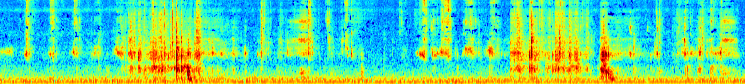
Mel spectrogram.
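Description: Cold McDonald's fries are chewed close to the microphone, with soft repeated crunching and mouth sounds in an irregular rhythm and no talking.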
